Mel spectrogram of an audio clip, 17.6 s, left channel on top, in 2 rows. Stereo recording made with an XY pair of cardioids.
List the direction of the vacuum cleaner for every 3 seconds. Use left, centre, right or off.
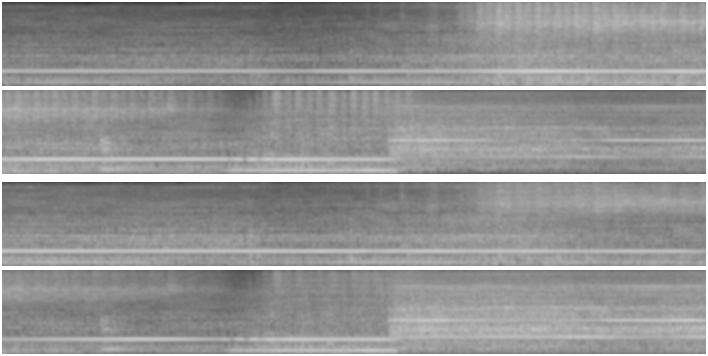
right, right, left, left, centre, right.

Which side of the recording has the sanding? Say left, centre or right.
left.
